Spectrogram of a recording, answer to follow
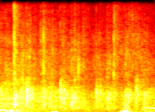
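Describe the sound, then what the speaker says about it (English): Audience applause at a candidates forum, a moderate crowd clapping with a few heavier thumps near the end, slightly distant and fairly soft. "Give them a big round of applause."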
